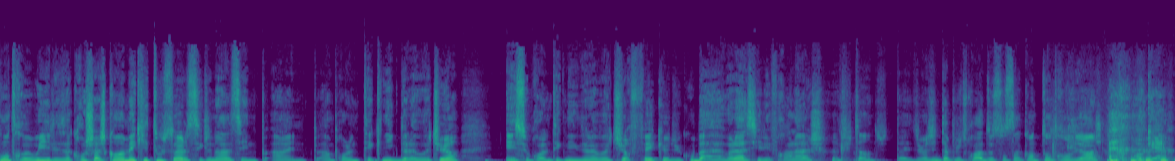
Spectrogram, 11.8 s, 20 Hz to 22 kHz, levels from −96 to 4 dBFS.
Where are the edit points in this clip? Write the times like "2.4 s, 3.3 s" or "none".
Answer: 2.0 s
